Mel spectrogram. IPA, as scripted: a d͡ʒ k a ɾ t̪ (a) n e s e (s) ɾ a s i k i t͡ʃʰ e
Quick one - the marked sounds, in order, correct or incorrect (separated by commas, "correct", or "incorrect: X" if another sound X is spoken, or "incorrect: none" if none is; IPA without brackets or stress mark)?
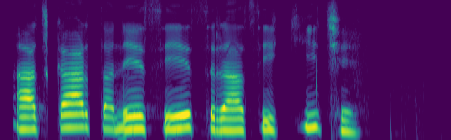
incorrect: ə, correct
